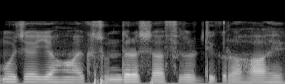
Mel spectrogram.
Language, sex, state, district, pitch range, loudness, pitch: Hindi, male, Arunachal Pradesh, Longding, 105-115 Hz, -18 LUFS, 110 Hz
